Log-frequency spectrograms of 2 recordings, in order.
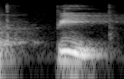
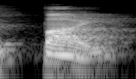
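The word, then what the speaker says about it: πι: nós temos a letra PI na no inglês eles chamam de pai mas a pronúncia correta é pi mesmo ok da Qual é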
